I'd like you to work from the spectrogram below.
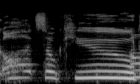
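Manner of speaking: high, slow, drawn-out mock coo; sugary, stretched-out admiration, put on; gushing imitation. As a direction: imitate people cooing over something adorable. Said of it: "they're always like".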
